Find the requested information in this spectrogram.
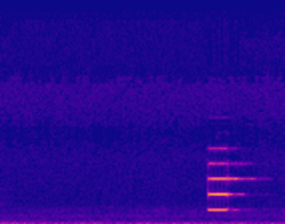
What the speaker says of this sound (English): it'll beep here in a second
